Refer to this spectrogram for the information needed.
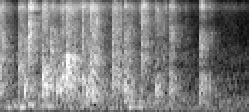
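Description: A church audience claps for a person during a sermon, a dense patter of overlapping hand claps lasting a couple of seconds with a few sharper accents, fading slightly at the end. No one speaks.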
